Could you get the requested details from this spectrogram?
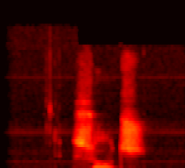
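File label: Suc dialect; Suc Mundart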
